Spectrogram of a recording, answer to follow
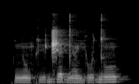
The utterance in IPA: nũ˨ki˨˦d͡ʒɛ˦˨ dɛ̃˨ju˨˦ dũ˦

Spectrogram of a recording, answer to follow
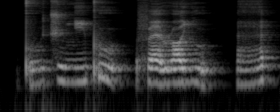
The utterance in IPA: pʼo̤t͡ʃo̤ ʎipʼu | fæɹɒʎu | æ̤

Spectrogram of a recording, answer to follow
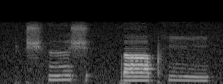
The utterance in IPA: t͡ʃʰɨʃ | ɾɐːpʰiː

